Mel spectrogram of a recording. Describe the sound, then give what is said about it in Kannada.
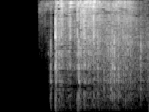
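Coins drop and clatter after a brief silence, a quick metallic jingle that settles into a shimmering ring. “ನಾಣ್ಯ ನಾಣ್ಯ ನಾಣ್ಯ ನಡೆಯುತ್ತಣ್ಣ ಅಣ್ಣ.”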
